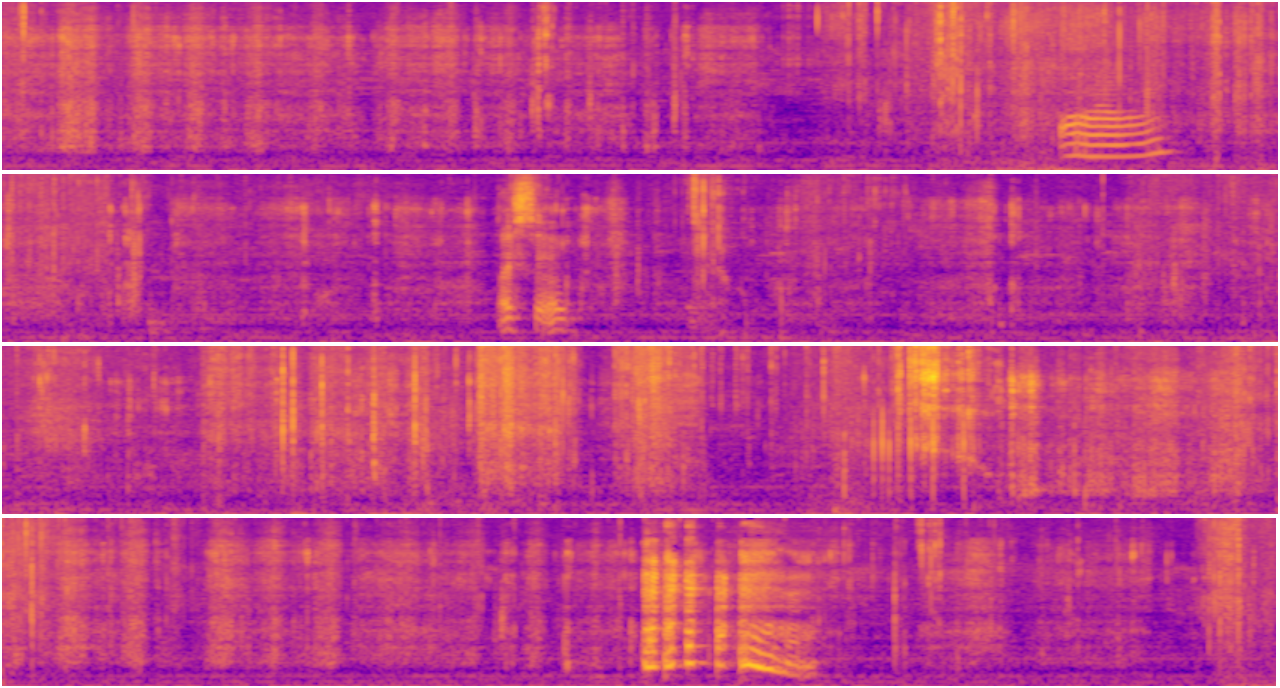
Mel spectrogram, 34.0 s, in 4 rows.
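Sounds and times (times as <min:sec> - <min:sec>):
chewing and crunching sandwich: 0:00.0 - 0:29.9, 0:30.9 - 0:34.0
person humming: 0:29.9 - 0:31.0.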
